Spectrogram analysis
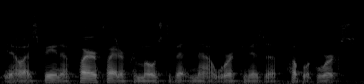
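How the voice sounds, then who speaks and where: Male guest, deep voice, unpolished and halting, everyday conversational delivery. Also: completely flat delivery. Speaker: panel guest, public works worker. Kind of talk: casual chat.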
